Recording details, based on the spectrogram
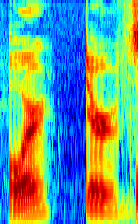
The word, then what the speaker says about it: hors d'oeuvres: They're more hors d'oeuvres. – Wow, I can't even say it right now. – Hors d'oeuvres. – Hors d'oeuvres, that's it.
